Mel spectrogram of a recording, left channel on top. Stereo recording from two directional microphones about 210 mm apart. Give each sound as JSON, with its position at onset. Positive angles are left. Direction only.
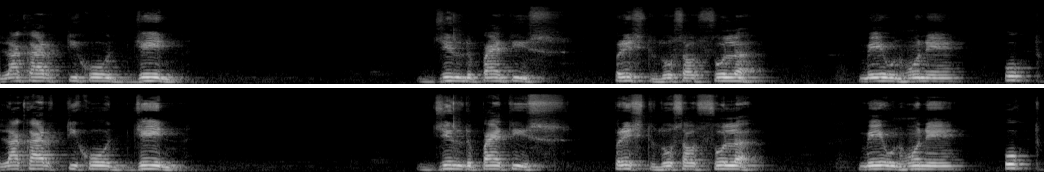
{"t": 0.0, "sound": "a man's voice", "side_deg": -50}
{"t": 4.3, "sound": "a man's voice", "side_deg": -50}
{"t": 8.6, "sound": "a man's voice", "side_deg": -50}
